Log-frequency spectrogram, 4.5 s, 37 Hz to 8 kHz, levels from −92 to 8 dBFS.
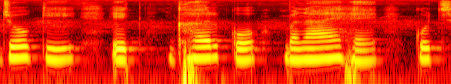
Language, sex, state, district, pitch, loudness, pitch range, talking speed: Hindi, female, Odisha, Malkangiri, 185 Hz, -20 LUFS, 175-200 Hz, 105 wpm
